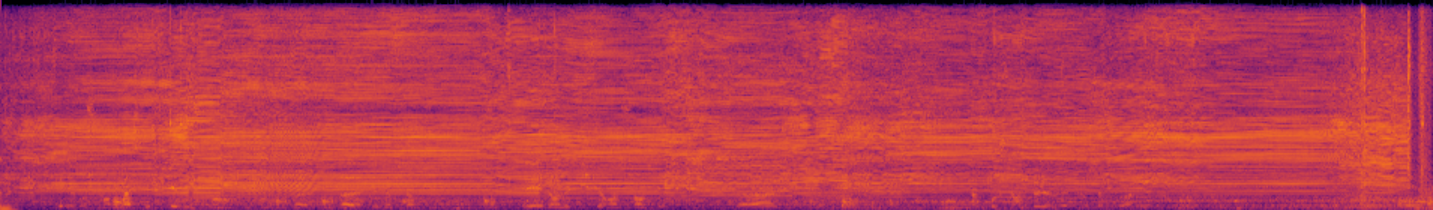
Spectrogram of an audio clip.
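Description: Handheld electric shaver buzzing steadily as it is run over the face, with quiet talk over it at times.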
